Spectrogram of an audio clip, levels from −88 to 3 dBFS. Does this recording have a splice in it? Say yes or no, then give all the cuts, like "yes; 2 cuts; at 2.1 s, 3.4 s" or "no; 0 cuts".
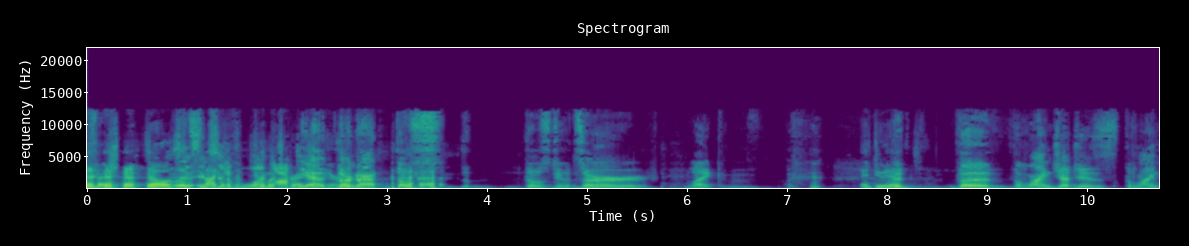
no; 0 cuts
